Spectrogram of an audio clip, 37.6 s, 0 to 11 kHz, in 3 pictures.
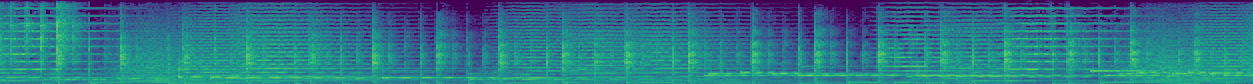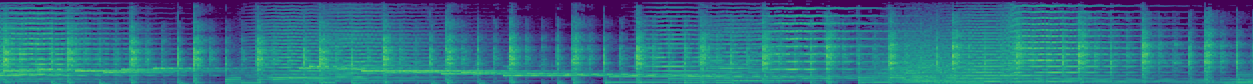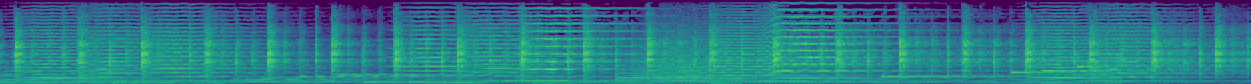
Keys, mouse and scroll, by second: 18.0 ctrl+=, 23.3 ctrl+=, 35.3 click.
